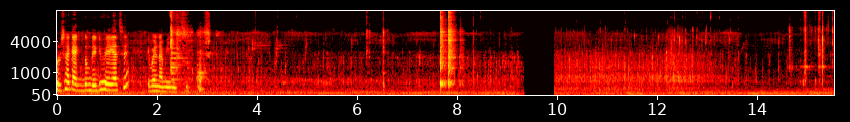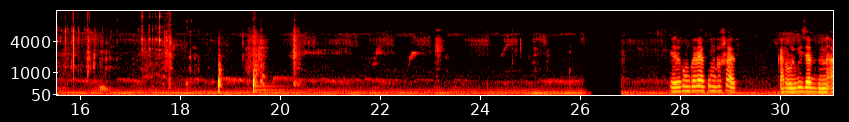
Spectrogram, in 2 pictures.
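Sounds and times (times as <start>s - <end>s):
curry bubbling in a pot: 0.1s - 9.4s, 10.0s - 19.2s
utensil clinking against a pot: 2.2s - 3.4s, 7.6s - 8.3s, 14.4s - 18.5s.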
